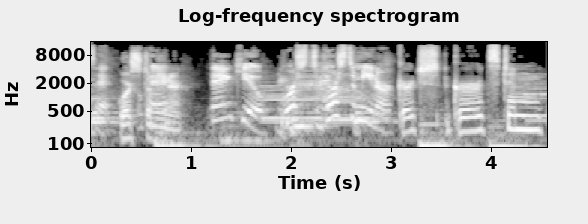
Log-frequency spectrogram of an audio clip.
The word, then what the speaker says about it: Gewürztraminer: I don't know how to pronounce it. Gewürztraminer. Thank you. Gewürztraminer. Gerstenweiners.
